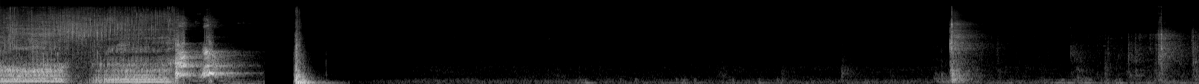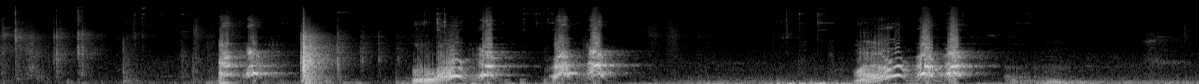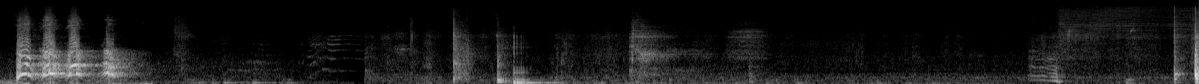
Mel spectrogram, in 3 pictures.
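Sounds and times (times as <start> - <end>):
dog barking: 1.7 - 2.5, 14.2 - 14.9, 16.3 - 18.4, 20.5 - 22.0, 24.1 - 25.5.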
